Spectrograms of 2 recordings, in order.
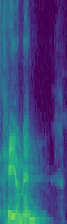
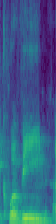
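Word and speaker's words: Caoimhín: So if I were not to look it up, I would pronounce it as Kayumin, but it's actually Quaveen. I looked it up. It's like Gaelic.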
